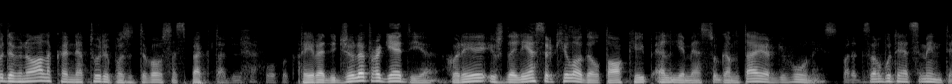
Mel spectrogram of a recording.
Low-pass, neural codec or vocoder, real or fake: 7.2 kHz; codec, 16 kHz, 0.5 kbps, X-Codec, WavLM features, trained on Multilingual LibriSpeech; fake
